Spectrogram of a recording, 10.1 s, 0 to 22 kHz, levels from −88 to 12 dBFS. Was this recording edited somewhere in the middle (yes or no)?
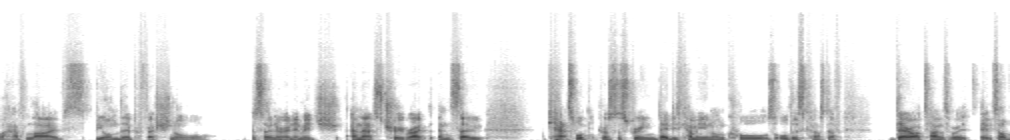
no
